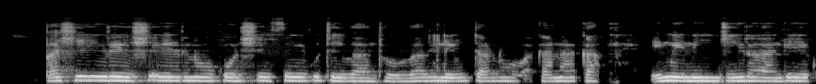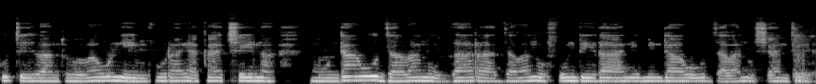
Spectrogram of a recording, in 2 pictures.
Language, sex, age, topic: Ndau, female, 36-49, health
